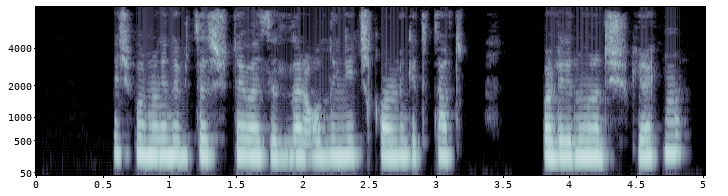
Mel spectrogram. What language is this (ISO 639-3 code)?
uzb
